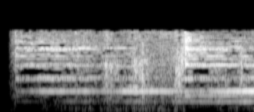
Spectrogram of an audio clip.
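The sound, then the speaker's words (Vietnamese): A church bell, brought from one of the first Black Baptist churches in Virginia, is pulled and rings with a sustained, shimmering metallic tone, its overlapping strikes blending into a continuous resonant hum that holds steady, moderately loud, with no voices. “Họ kéo chiếc chuông được đưa đến từ một trong những nhà thờ Baptist đầu tiên của người da đen ở Virginia.”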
